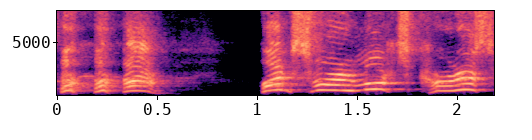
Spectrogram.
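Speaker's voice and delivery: put-on cartoon mouse voice. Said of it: "that's a best Mickey Mouse voice".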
